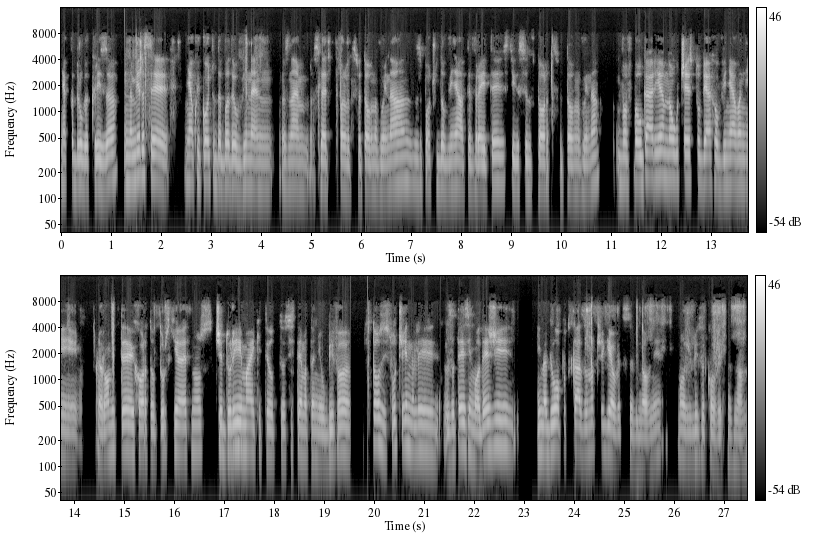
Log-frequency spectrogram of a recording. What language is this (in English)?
Bulgarian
